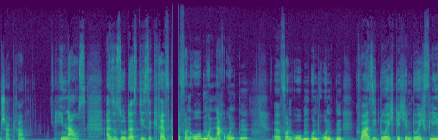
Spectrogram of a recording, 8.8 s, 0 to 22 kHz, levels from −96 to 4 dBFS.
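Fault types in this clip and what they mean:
Playback stall: the speech halts in silence for 120 ms at 3.46 s, likely because the player starved or blocked.
Catch-up at higher speed: from 3.58 to 4.78 s the speech runs 1.1 times fast and about one and a half semitones sharp, then returns to normal, unlike constant pitch drift.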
